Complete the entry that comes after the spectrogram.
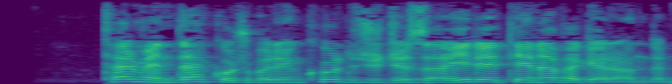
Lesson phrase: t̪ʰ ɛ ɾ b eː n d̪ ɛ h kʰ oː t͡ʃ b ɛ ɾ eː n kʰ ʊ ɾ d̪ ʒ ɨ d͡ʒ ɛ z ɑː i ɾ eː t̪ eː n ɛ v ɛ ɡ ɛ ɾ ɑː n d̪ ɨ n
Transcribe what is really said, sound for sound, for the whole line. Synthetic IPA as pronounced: t̪ʰ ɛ ɾ m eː n d̪ ɛ h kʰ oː t͡ʃ b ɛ ɾ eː n kʰ ʊ ɾ d̪ ʒ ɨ d͡ʒ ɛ z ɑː i ɾ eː t̪ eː n ɛ v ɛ ɡ ɛ ɾ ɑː n d̪ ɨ n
